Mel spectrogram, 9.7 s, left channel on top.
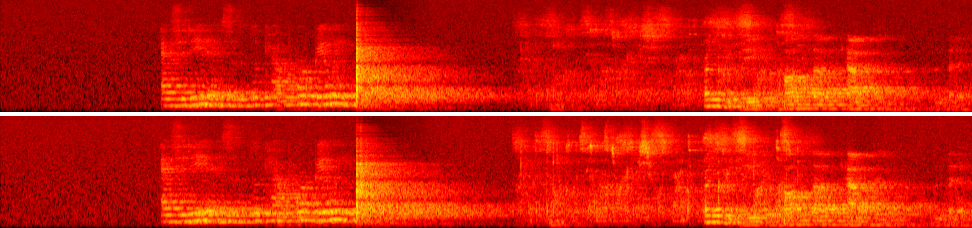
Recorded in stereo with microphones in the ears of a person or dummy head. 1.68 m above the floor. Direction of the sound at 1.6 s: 5° right (ahead or behind).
